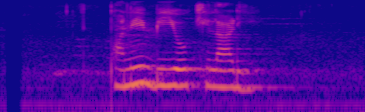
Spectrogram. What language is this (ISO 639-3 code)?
nep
